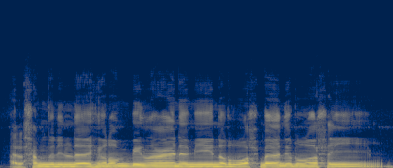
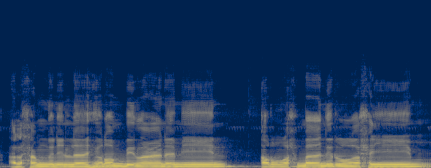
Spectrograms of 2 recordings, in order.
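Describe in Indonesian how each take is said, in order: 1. Frasa-frasa menyambung, vokal akhir tetap dibaca. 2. Berhenti sebentar di antara frasa tanpa mengambil nafas. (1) "diwasalkan saja. Harokat daripada ujung ayatnya dibaca" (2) "tidak ambil dulu nafas. Itu namanya saktah"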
